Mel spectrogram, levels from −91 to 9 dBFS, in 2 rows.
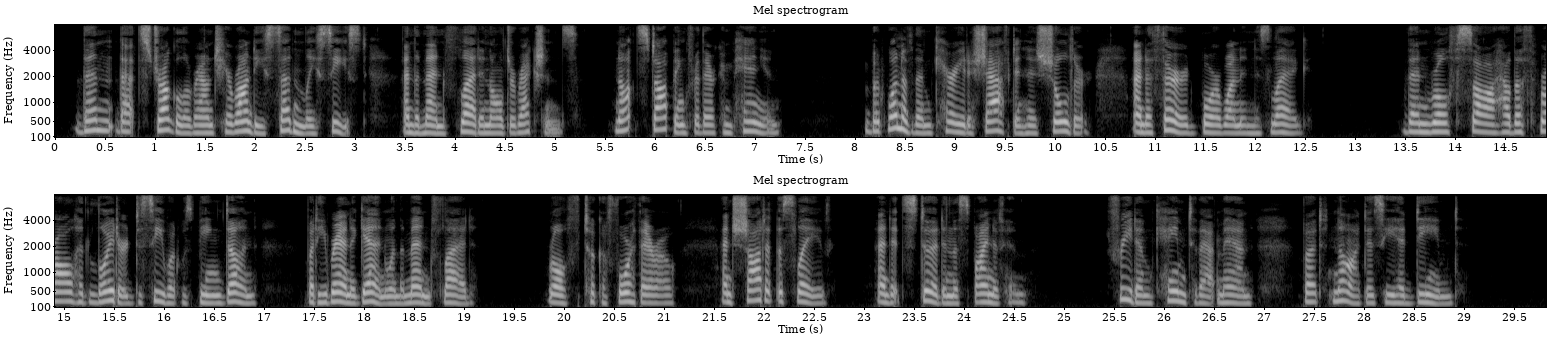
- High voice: Yes, high, 210 Hz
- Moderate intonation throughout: Yes, average, 3.1 semitones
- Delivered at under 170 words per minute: No, average, 180 wpm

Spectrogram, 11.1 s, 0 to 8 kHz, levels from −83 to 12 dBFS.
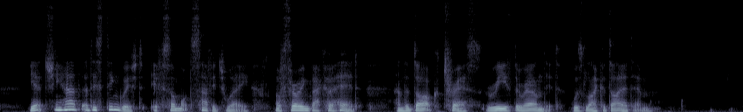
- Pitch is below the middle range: Yes, low, 120 Hz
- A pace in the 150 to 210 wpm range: No, slow, 135 wpm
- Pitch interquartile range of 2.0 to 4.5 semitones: No, average, 5.2 semitones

